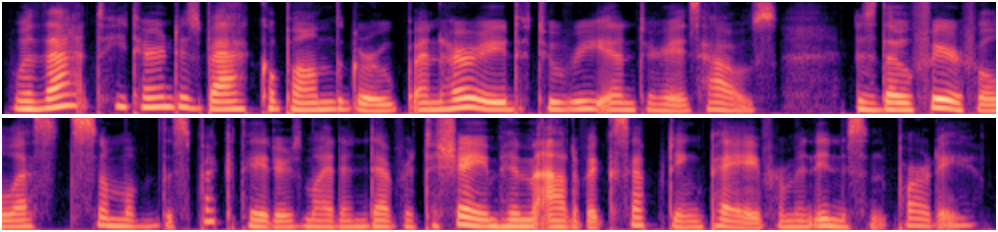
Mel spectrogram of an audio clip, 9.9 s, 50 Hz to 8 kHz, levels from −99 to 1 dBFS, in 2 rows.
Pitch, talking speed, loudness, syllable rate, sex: 185 Hz, 215 wpm, -19 LUFS, 5.5 syllables/s, female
